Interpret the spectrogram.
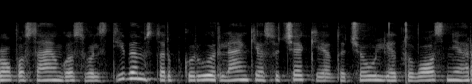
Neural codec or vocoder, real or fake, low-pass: vocoder, 44.1 kHz, 128 mel bands, Pupu-Vocoder; fake; 7.2 kHz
